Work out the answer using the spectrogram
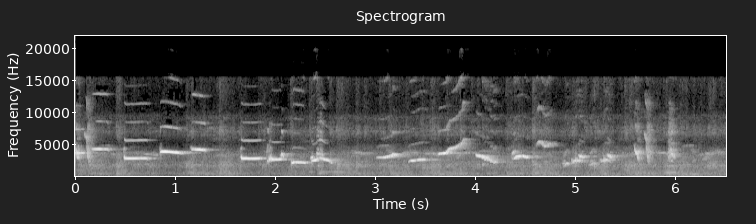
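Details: Oriental magpie-robin, called kacer, sings to stir up another bird: a continuous fast medley of crisp whistles, chirps and trills, varied in pitch and nearly without pause.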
